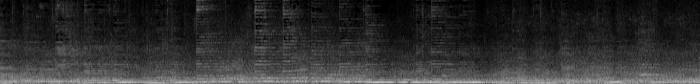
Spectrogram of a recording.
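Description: Acoustic guitar playing a slow song melody as an instrumental, picked single notes each held up to about a second.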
